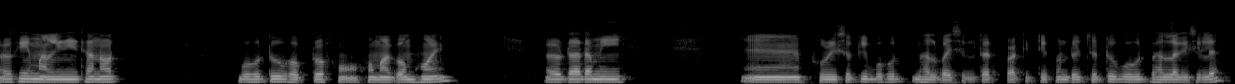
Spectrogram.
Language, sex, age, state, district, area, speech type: Assamese, male, 30-45, Assam, Majuli, urban, spontaneous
